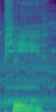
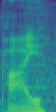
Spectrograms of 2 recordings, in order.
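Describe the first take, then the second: First: The vowel sounds like 'ee', as in 'pee'. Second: The vowel sounds like 'eye', as in 'pie'. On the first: The speaker calls it wrong. "I don't know why people pronounce uh, their tag as P" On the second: The speaker calls it right. "I'm pretty sure it's pi"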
